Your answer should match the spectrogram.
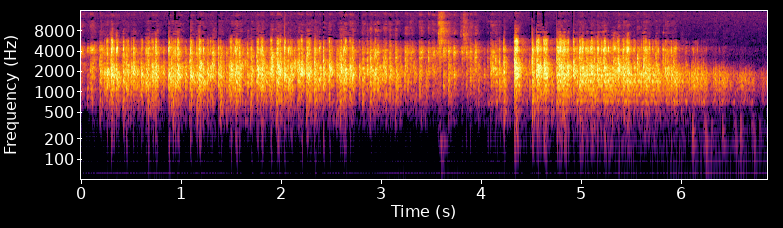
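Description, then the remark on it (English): A guitar is made to sound like applause: a dense, steady wash of crackling, clapping-like noise that holds for about seven seconds, fading slightly at the end, with no talking. “Let's do the applause through the guitar.”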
